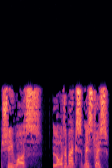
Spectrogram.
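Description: High jittery dandy guy, a man doing the voice, stammering and pleading, husky. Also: takes it slowly, no echo, heavily acted. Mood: anxious. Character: nervous, flustered dandy man. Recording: dull lo-fi recording.

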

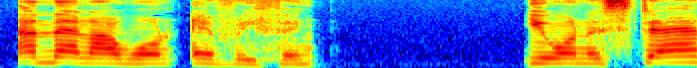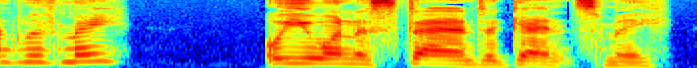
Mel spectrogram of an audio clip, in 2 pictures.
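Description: A woman's voice: a little high, animated, moderate pace, a bit bright, no room sound, clean studio sound, pitched above the performer's own voice. A woman voicing a hard, commanding young woman taking over a crime family, fierce and defiant.

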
